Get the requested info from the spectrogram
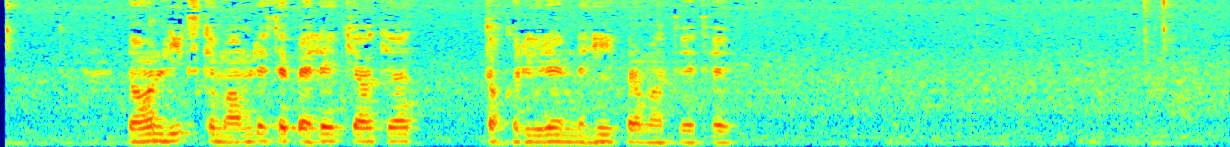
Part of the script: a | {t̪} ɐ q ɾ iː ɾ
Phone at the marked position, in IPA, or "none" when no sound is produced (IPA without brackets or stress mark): t̪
